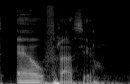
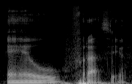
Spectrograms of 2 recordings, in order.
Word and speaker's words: Eufrasio: How do you really pronounce it? – It's Eufrasio. – Say that again. – Eufrasio.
